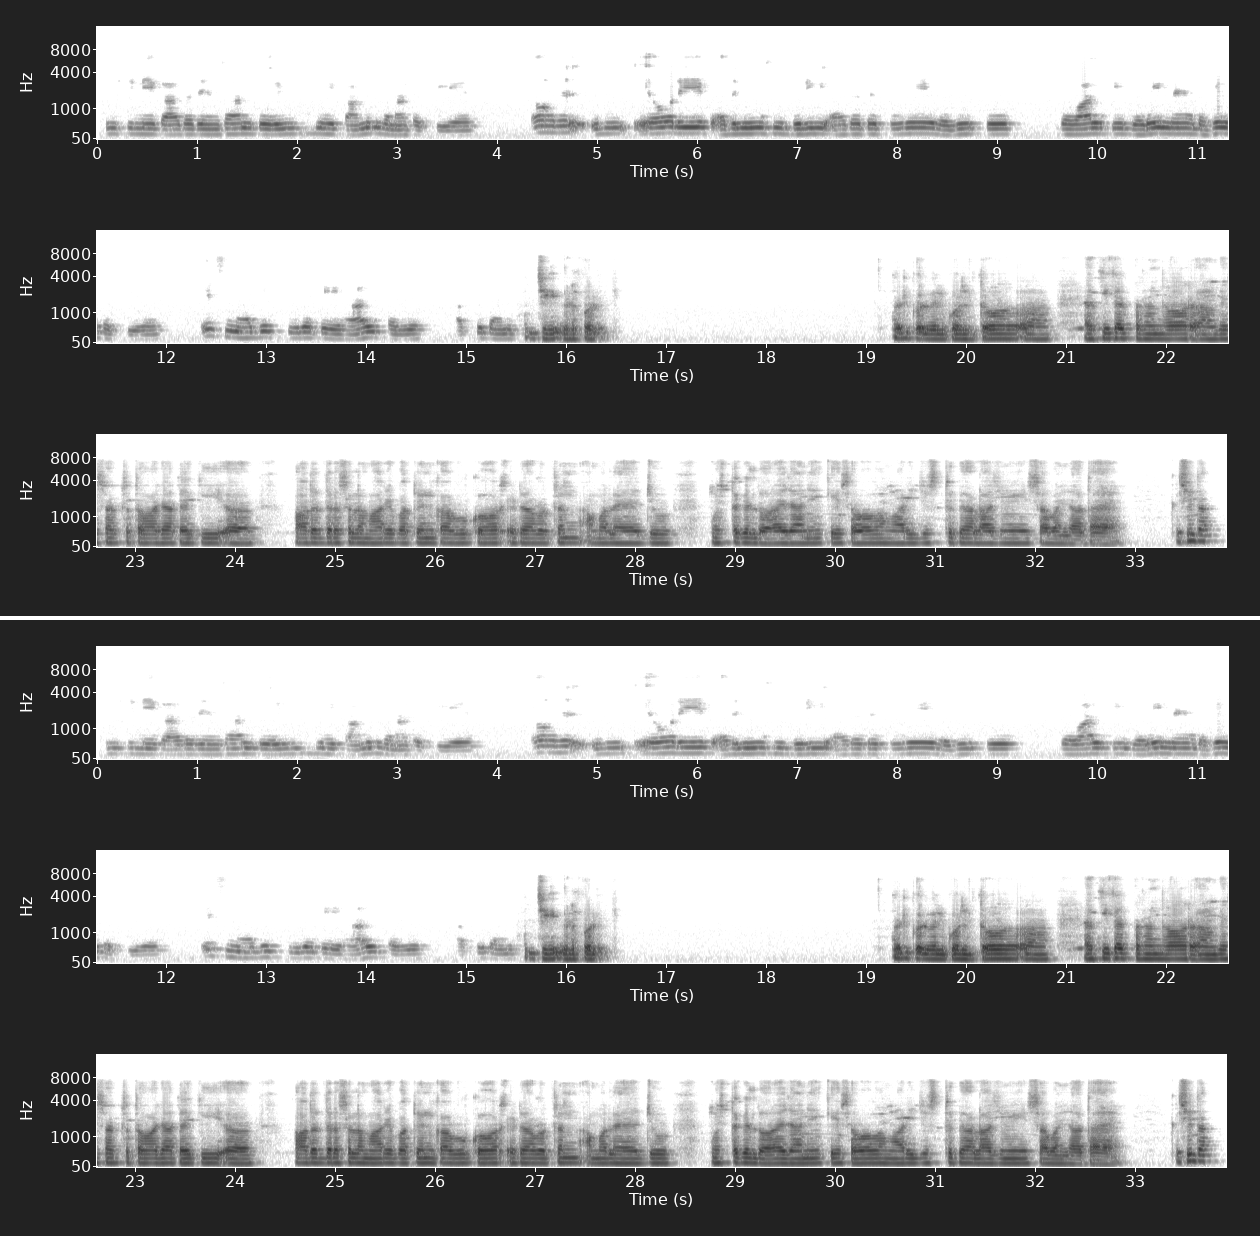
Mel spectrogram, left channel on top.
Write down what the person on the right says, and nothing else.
جی بالکل بالکل بالکل تو حقیقت پسند ہے اور بے شخ تو آجات ہے کہ عادت دراصل ہماری باتین کاب غور اجت عمل ہے جو مستقل دہرائے جانے کے کے سبب ہماری جس کا لازمی حصہ بن جاتا ہے کسی ط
